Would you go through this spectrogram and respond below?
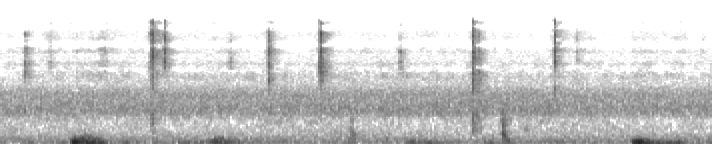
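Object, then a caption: Bar of soap. A fine blade scratches and cuts diagonal grooves into the surface of a solid pink bar of soap held in the hand. A series of short, bright clicking scrapes is heard, with a few soft, low thumps and a faint steady hiss between them.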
